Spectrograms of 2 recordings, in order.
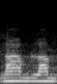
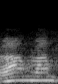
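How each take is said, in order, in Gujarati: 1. આ શબ્દ L અવાજથી શરૂ થાય છે. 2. આ શબ્દ R અવાજથી શરૂ થાય છે. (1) "દાંત ના હોય તો પછી ર નો લ બને" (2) "દાંત હોય ત્યાં સુધી ર નું ઉચ્ચારણ થાય"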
